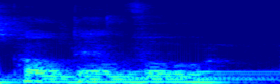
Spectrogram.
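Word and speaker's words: Delvaux: belgium who did the nudes and the skeletons paul delvo d-e-l-b-a-u-x i found out is how to spell its name those weird names so with all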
